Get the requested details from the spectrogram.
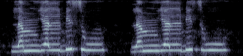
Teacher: اس کو جلدی سے پڑھیں گے بنا غننے کے, بنا دیر کیے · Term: اظہار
